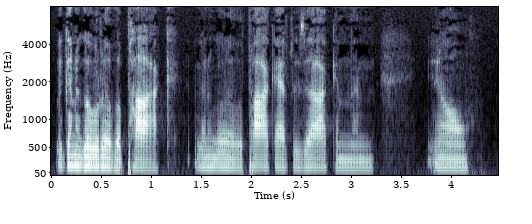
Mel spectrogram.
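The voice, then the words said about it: Thick put-on Boston accent. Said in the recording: “I gave her a very thick Boston accent.”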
